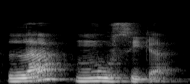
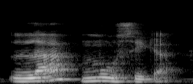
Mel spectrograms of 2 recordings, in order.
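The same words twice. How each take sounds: No difference in how they are said.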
